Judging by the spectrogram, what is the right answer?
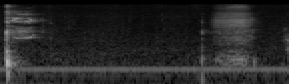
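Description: A person getting over a cold coughs once sharply, then again more breathily, close to the microphone against a low steady hum.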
